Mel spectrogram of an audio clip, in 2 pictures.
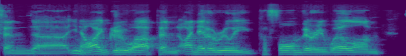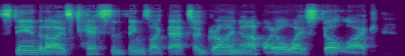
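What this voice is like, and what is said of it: Australian accent. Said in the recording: “I grew up in Brisbane, Australia. So that's the Australian accent that's, that the people can hear and possibly not even understand right now.”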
